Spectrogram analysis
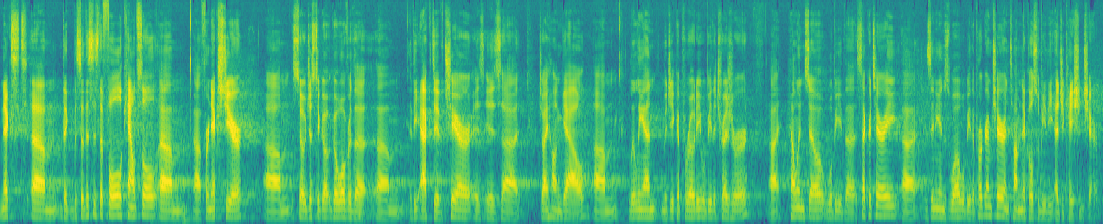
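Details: Adult man; ordinary speech.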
